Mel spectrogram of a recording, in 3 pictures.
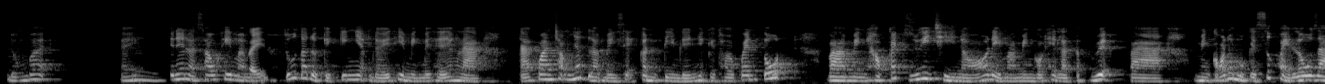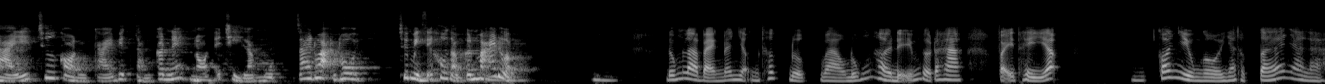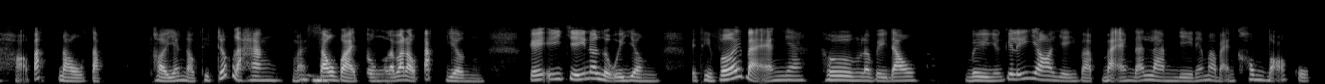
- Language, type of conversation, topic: Vietnamese, podcast, Bạn làm thế nào để duy trì động lực tập luyện về lâu dài?
- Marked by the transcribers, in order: tapping; distorted speech; other background noise; static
